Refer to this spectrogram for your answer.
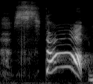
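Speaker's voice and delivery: high loud squeal; squealed stop. Real, not acted. Streamer begging chat to stop flirting, high loud squeal. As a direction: shriek it playfully.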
